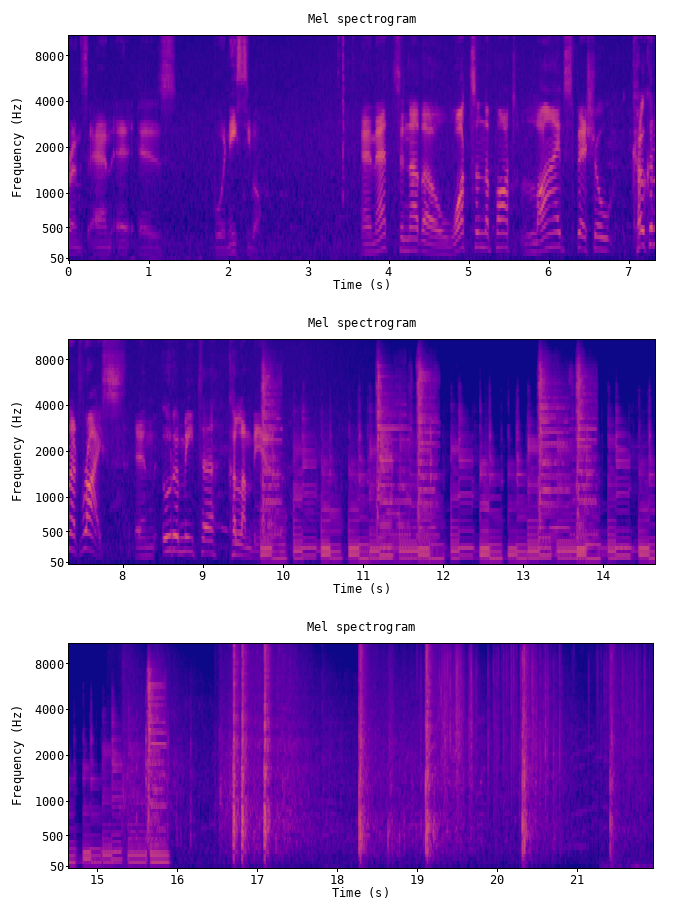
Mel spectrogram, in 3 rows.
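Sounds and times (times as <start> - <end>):
speech: 0.0 - 2.6, 3.6 - 10.2
loud tonal music: 9.8 - 16.0
fireworks let off from rooftops in Medellin Colombia for Alborada celebration: 15.9 - 21.9.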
